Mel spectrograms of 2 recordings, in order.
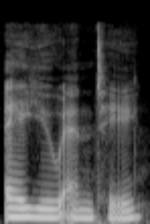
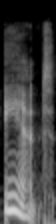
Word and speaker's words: aunt: And I understand that people pronounce the word A-U-N-T as ant in a lot of places. Personally, this is the hill I will die on. The ant hill I will die on. No. Okay, wait for it. It's coming. I believe aunt is the more grammatically correct way to pronounce this.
